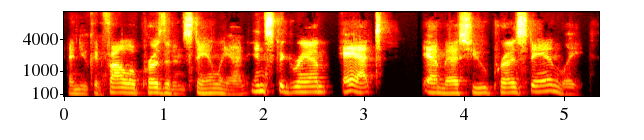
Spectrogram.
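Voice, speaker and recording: A man with a slightly high voice hosts an interview program. His delivery is scripted, moving through prepared questions and announcements. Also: moderate pace. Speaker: interview show host.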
